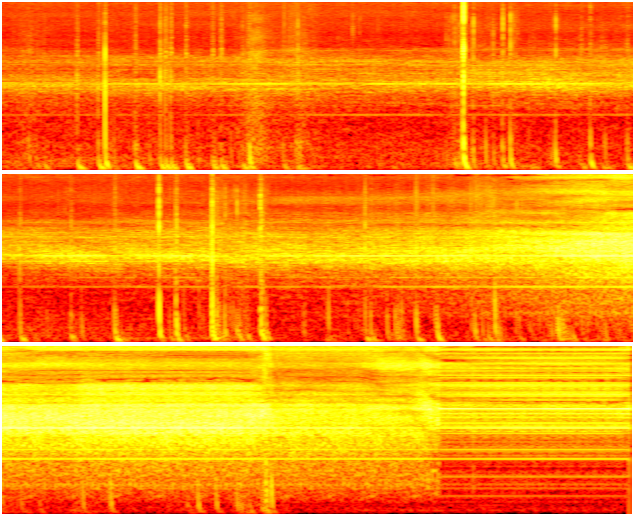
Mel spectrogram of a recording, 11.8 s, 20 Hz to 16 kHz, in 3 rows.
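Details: VTech MobiGo 2 handheld with game cartridge seated tilted: irregular sharp clicks, then steady high whine and loud hissing buzz about two seconds, vacuum-like; malfunction from crooked cartridge.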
